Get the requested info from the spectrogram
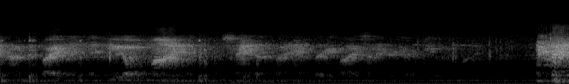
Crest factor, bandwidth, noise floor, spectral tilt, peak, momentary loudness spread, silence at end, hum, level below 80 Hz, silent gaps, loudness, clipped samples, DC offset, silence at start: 18 dB; over 20 kHz; -56 dBFS; -1 dB/octave; -18 dBFS; 19 LU; 0 s; none; -76 dBFS; none; -35 LUFS; under 0.1%; under 0.1%; 0 s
